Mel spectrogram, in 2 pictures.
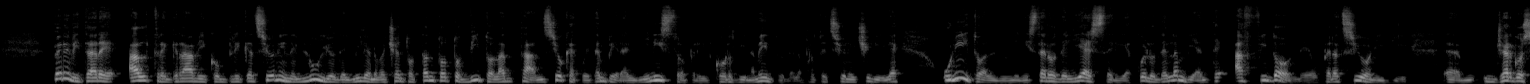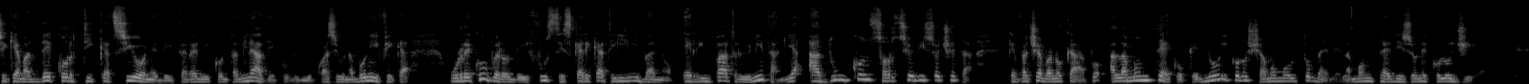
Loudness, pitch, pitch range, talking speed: -38 LUFS, 145 Hz, 125-180 Hz, 155 wpm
